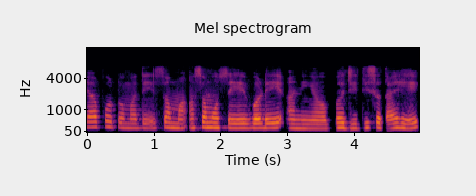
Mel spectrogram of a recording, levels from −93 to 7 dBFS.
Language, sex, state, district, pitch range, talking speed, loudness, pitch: Marathi, female, Maharashtra, Dhule, 190-210 Hz, 120 wpm, -32 LUFS, 200 Hz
